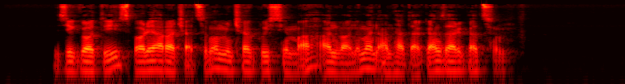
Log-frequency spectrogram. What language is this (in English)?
Armenian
